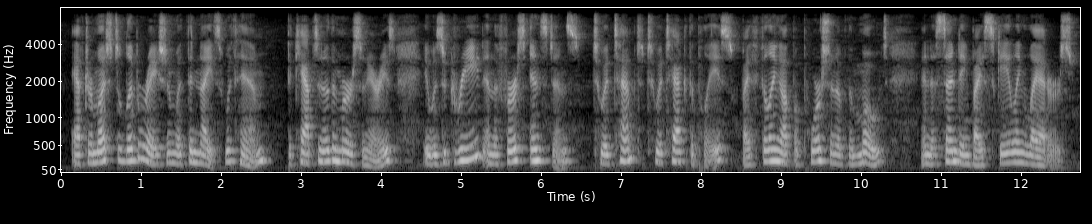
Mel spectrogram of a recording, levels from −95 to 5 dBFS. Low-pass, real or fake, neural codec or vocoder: 7.2 kHz; real; none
